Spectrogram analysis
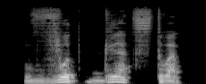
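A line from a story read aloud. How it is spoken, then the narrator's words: Hiss through teeth. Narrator (Russian): прошипел сквозь зубы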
